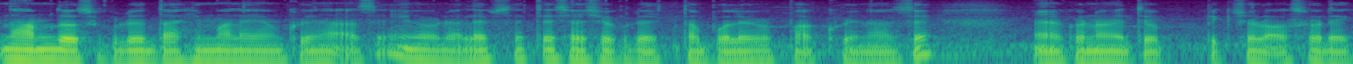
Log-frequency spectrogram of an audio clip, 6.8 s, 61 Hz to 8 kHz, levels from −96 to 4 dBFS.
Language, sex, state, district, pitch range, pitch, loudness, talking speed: Nagamese, male, Nagaland, Dimapur, 80-90 Hz, 85 Hz, -23 LUFS, 240 wpm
